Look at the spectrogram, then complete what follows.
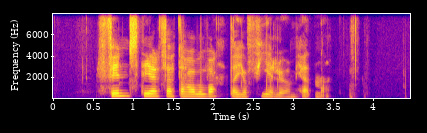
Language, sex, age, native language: Icelandic, female, 14, Icelandic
